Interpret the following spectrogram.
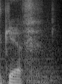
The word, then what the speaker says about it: GIF: Is it GIF or GIF? It is GIF.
